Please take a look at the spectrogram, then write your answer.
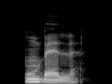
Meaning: umbel
- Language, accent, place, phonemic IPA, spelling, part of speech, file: French, France, Lyon, /ɔ̃.bɛl/, ombelle, noun, LL-Q150 (fra)-ombelle.wav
